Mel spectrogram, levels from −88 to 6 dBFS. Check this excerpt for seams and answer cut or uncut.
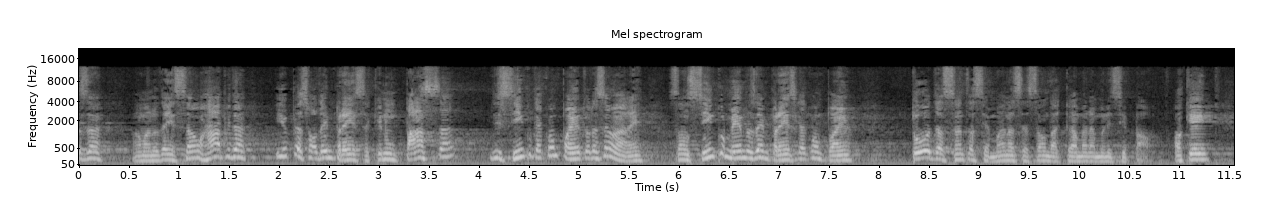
cut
